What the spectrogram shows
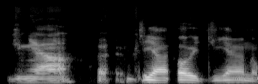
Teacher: down south, we pronounce nya, but actual thing, it has to be jnya.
